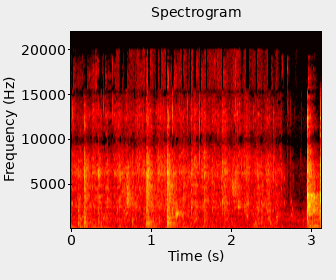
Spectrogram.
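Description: Water poured into a large bowl, a short, faint splashing and trickling that ends with a louder gush.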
